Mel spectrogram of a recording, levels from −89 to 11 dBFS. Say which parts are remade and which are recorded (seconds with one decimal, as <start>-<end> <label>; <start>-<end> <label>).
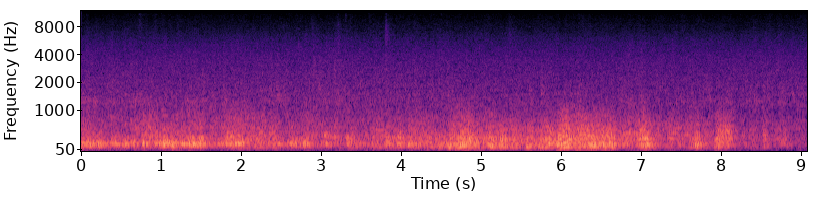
0.0-2.4 remade; 2.4-5.0 recorded; 5.0-9.1 remade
